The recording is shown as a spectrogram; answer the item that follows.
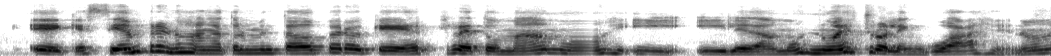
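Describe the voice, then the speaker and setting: A woman speaks at a moderate pace with hardly any pauses, in a medium pitch and with ordinary pitch variation. It is an unremarkable speaking voice on a very clean recording with a silent background. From Puerto Rico. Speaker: poet and university professor. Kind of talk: casual interview.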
